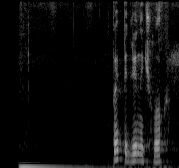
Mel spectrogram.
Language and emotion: Russian, neutral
